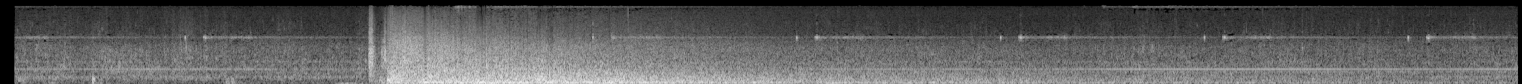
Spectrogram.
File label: seismic blast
